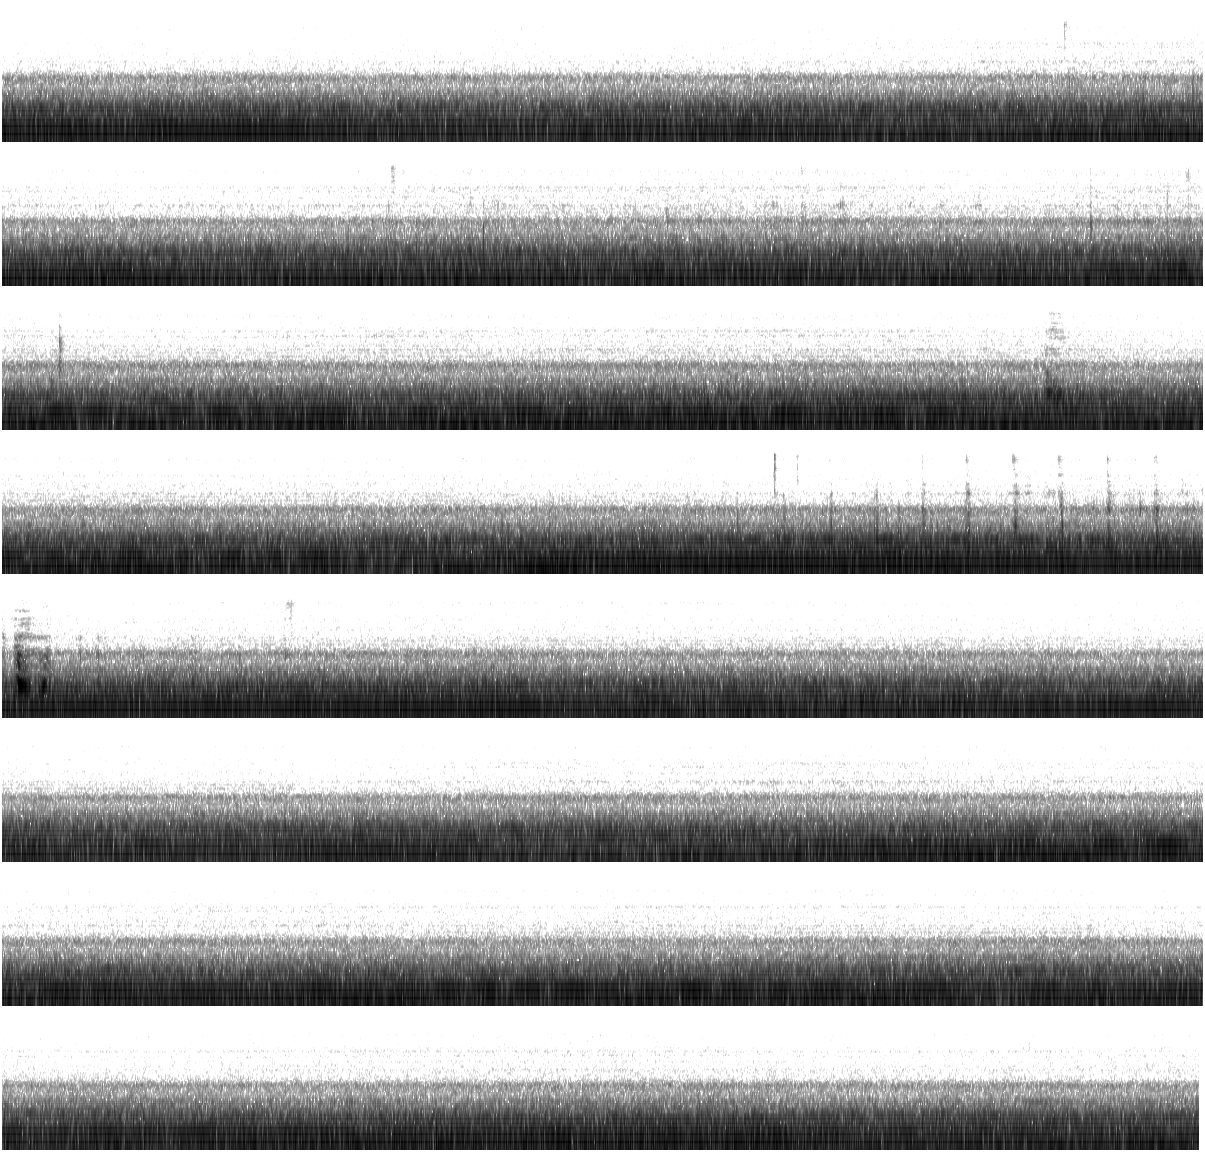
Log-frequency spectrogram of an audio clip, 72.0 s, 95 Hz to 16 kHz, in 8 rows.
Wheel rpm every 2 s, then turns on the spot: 0, 0, 0, 0, 0, 0, 0, 0, 0, 0, 0, 0, 0, 0, 0, 0, 0, 0, 0, 0, 0, 0, 0, 0, 0, 0, 0, 0, 0, 0, 0, 0, 0, 0, 0, 0.
none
